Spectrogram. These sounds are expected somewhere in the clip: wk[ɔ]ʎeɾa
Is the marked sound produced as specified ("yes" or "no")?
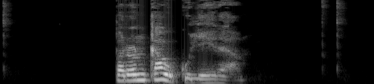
no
